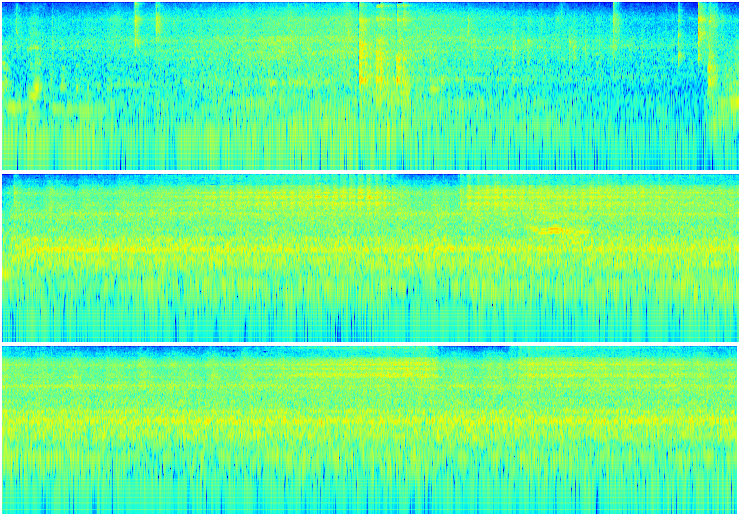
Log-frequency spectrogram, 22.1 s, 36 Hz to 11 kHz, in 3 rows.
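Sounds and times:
lathe running whine: 7.2 - 22.0.

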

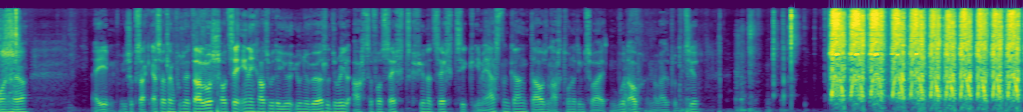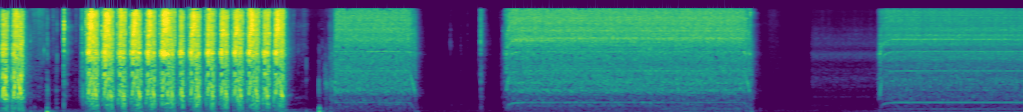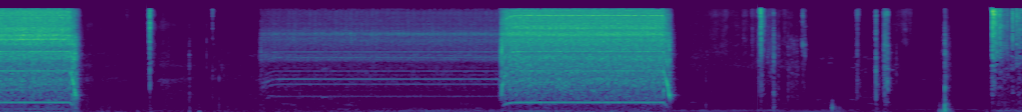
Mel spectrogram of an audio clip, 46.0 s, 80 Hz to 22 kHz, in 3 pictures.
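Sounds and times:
cordless drill running: 0.0 - 0.4, 12.4 - 15.8, 16.6 - 19.7, 20.3 - 21.6, 22.9 - 26.7, 27.6 - 31.9, 34.6 - 40.8.

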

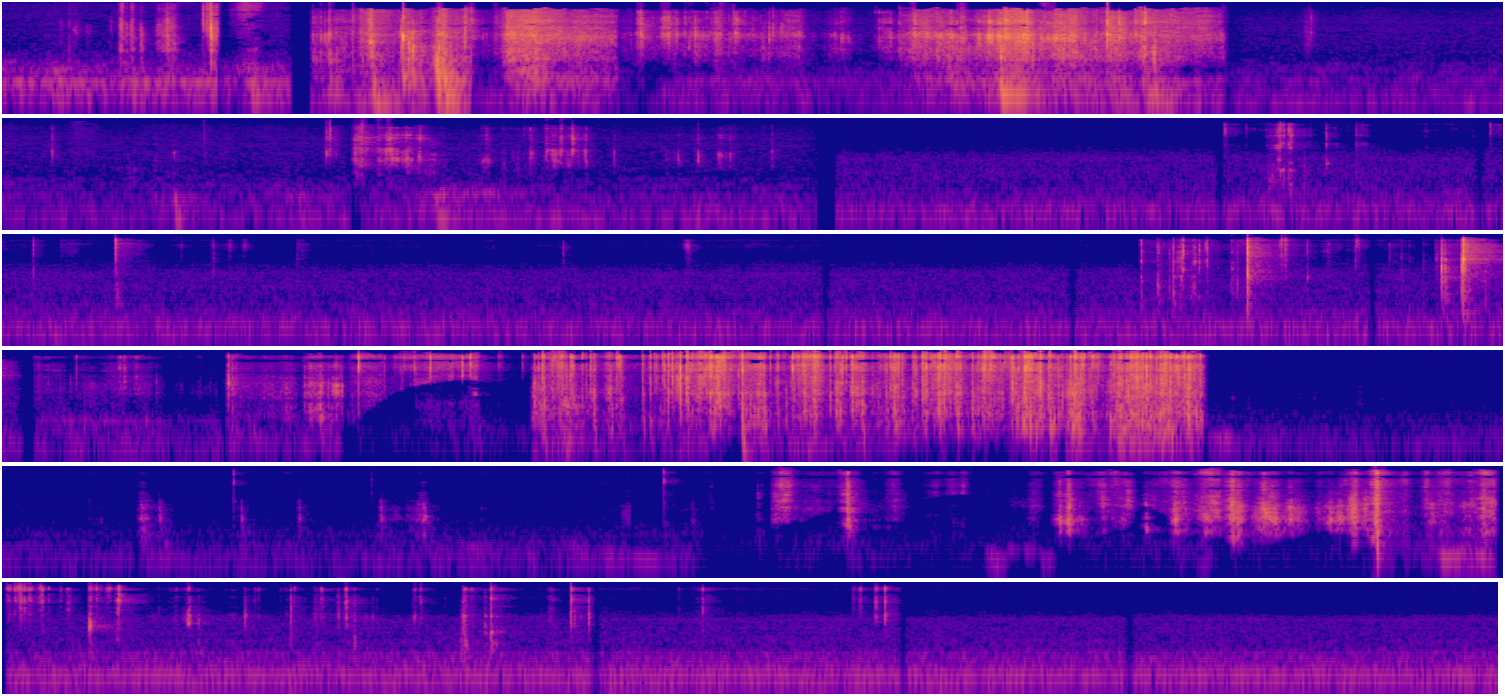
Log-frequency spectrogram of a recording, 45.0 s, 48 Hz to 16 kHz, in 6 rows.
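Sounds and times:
packaging tearing and crinkling: 23.6 - 28.6
packaging clicks: 24.0 - 28.6.

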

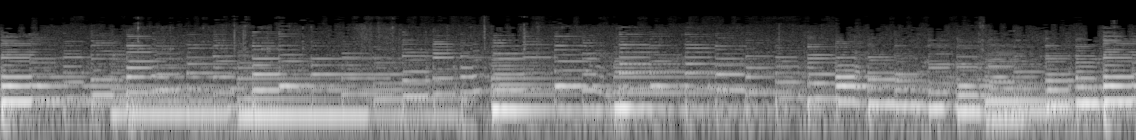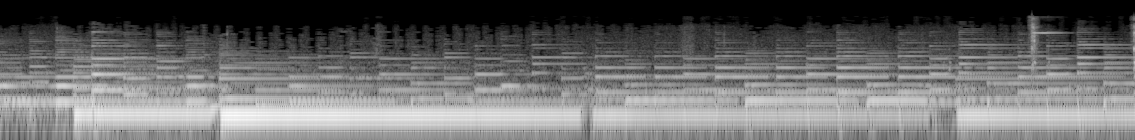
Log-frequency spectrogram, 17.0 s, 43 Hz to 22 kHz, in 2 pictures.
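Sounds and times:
guitar plucking melody: 0.0 - 17.0.

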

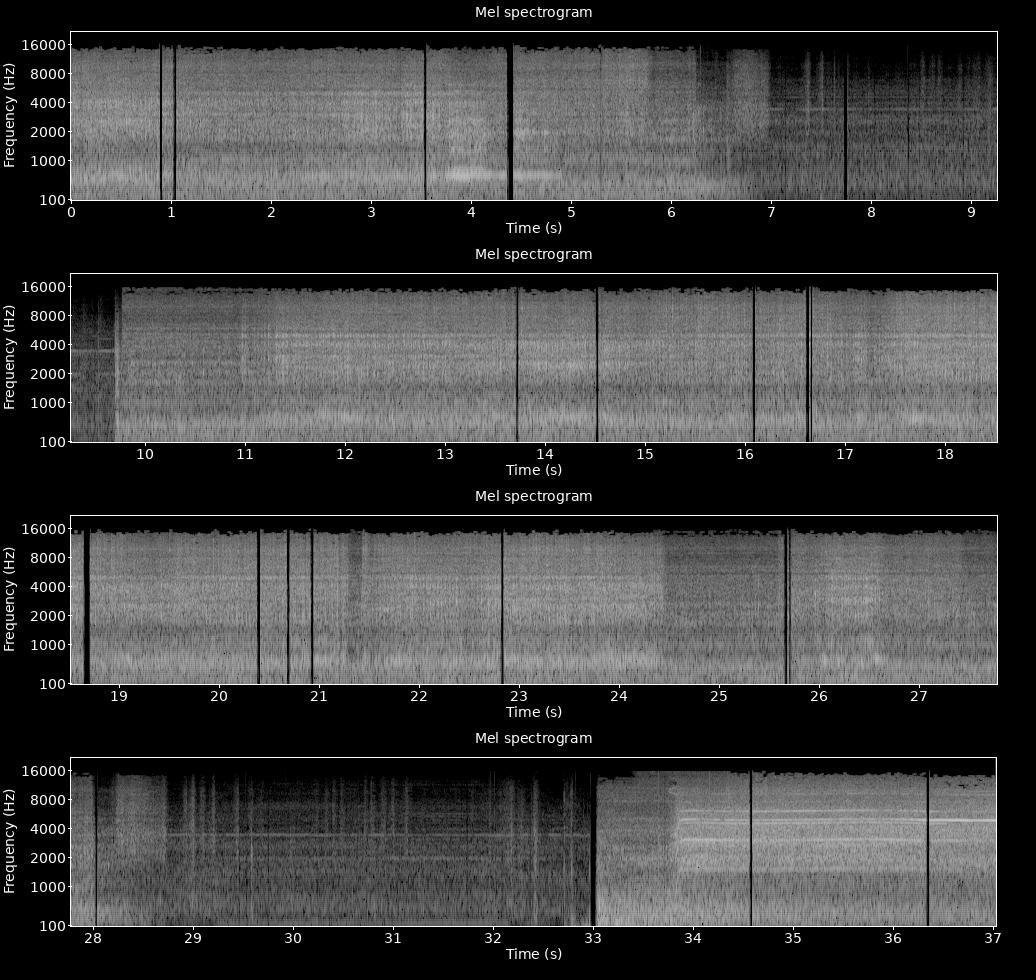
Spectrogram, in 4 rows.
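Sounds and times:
lathe tool cutting wood: 0.0 - 5.8, 9.8 - 24.6, 25.2 - 28.0, 33.0 - 37.0.

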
